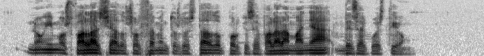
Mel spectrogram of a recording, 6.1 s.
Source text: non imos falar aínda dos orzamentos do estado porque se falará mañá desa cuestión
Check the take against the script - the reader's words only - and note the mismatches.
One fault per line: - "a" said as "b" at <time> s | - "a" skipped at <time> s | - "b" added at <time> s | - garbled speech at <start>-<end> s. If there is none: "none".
- "aínda" said as "xa" at 1.3 s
